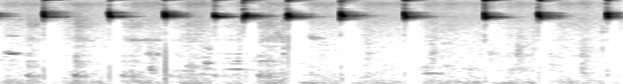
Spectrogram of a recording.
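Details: Full 'ngetik' lovebird song with no 'ngekek' chatter, used to draw other lovebirds into singing. Roughly a dozen sharp, high ticks at a fairly even pace, with faint low rustling underneath.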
